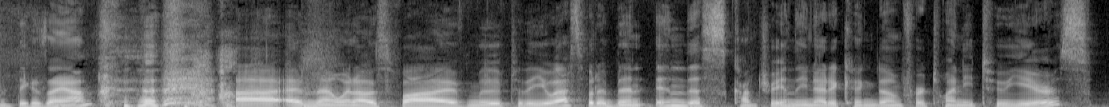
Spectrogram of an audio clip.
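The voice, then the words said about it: Italian accent. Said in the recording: “I sound Italian”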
